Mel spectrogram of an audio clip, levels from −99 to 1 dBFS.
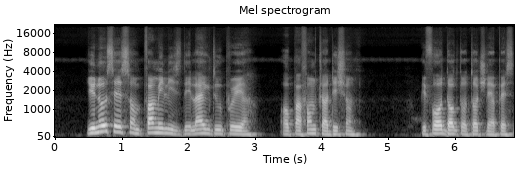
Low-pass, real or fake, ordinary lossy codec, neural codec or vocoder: none; fake; none; autoencoder, 48 kHz, 128 numbers a frame, DAC-VAE, trained on Japanese speech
